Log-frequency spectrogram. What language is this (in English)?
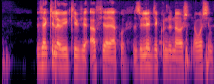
Swahili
